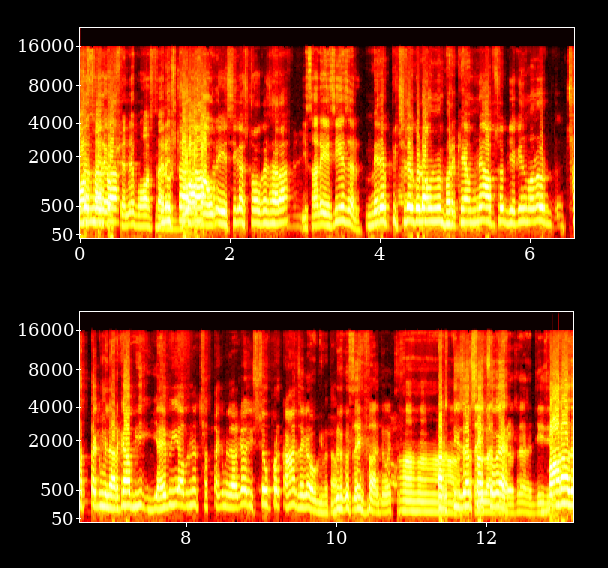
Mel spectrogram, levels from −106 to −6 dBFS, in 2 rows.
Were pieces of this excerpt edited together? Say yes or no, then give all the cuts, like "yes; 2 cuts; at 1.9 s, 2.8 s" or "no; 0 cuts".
yes; 2 cuts; at 1.8 s, 10.9 s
